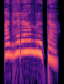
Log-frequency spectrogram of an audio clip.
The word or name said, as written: ಅಧರಾಮೃತ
